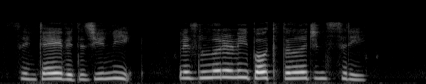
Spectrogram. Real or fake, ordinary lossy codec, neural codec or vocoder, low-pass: fake; Opus, 64 kbps; autoencoder, 48 kHz, 32 numbers a frame, DAC-VAE, trained on Japanese speech; 7.2 kHz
